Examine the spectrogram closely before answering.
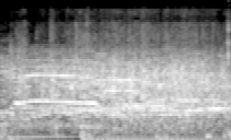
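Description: A crowd of prison visitors applauding steadily in a dense wash of clapping, with some scattered voices shouting for bread mixed in throughout; the sound is fairly loud and continuous for the whole short stretch.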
